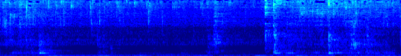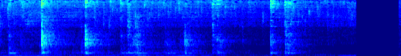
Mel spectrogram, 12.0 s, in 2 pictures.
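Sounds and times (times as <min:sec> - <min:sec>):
potatoes sizzling in hot oil: 0:00.0 - 0:11.4
spatula scraping metal pan: 0:03.1 - 0:10.7.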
